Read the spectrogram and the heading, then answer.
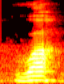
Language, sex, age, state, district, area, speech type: Hindi, male, 45-60, Madhya Pradesh, Balaghat, rural, read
